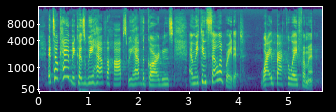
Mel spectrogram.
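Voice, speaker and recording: At a fairly quick pace, a woman talks in an animated tone with lively intonation and a fairly high pitch, the sound dry and close with no echo. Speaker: museum executive. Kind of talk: conference presentation. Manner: fast.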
